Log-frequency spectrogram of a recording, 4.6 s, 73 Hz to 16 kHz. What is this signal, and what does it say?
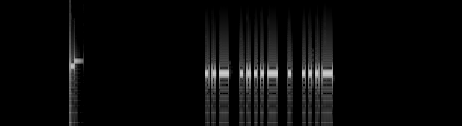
Morse code, heard as a keyed tone, about 36 wpm, 700 Hz. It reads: U4EV
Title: Four Challenging Letter-Number Combinations 35wpm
